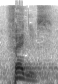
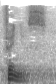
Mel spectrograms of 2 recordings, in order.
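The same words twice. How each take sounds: First: The stressed vowel is open. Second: The stressed vowel is closed. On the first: This is how it is said in Portugal. "eles pronunciam com timbre aberto" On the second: This is how it is said in Brazil. "Nós pronunciamos fênix"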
